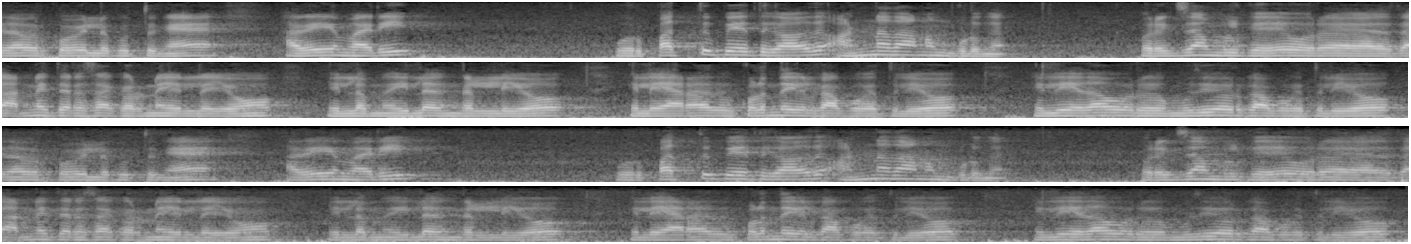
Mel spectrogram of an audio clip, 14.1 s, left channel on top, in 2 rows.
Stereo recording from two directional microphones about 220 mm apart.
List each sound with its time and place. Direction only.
0.0 s speech: 35° left (ahead or behind)
3.1 s speech: 35° left (ahead or behind)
